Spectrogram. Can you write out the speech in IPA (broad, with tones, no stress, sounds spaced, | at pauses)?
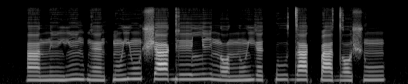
ã˨ n ĩ˨ j ĩ˧ ɡ ɛ̃˨ k͡p ũ˨˦ j ũ˦ ʃ a˦ ɡ e˦ l i˦˨ n ɔ˨ n ũ˨˦ j ɛ˧ k͡p u˦ d a˦ k͡p a˧ d ɔ˧ ʃ ũ˦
